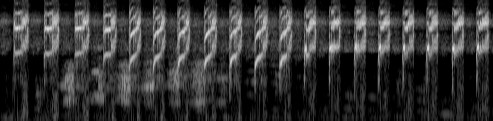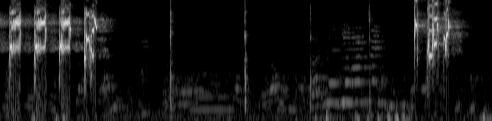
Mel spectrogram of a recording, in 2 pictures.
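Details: Lovebird in fighter mode, meant to provoke rivals: a fast, even chatter of about twenty-five harsh notes over six seconds, then a pause with small clicks and a final shrill burst.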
